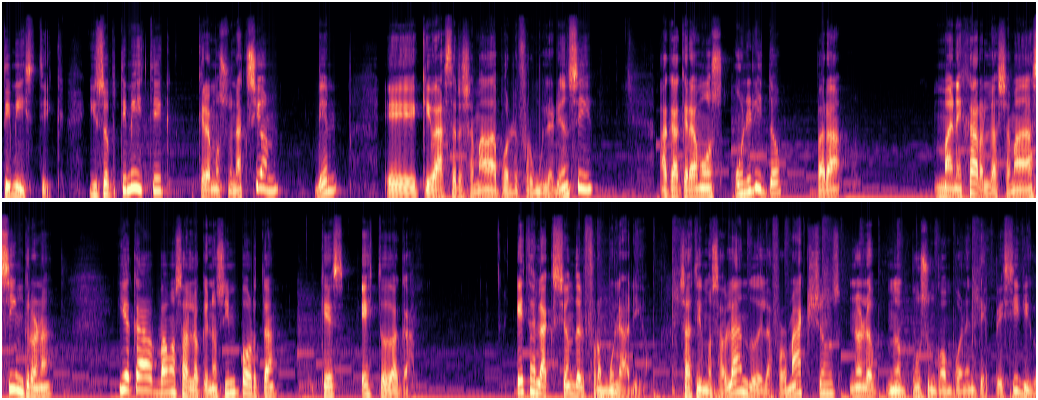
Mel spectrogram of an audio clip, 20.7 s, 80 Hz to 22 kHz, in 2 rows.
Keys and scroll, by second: 0.6 j, 1.2 k, 1.6 j, 2.9 Escape, 3.1 k, 5.3 j, 5.9 Escape, 6.1 j, 7.1 shift+v, 10.1 Escape, 10.8 j, 11.4 k, 12.2 j, 13.8 k, 18.2 k.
